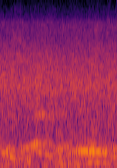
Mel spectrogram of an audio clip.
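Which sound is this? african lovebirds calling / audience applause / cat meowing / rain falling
african lovebirds calling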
